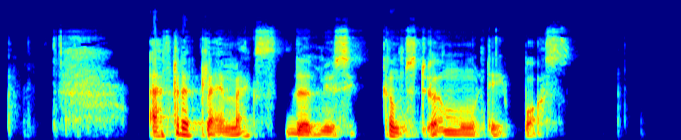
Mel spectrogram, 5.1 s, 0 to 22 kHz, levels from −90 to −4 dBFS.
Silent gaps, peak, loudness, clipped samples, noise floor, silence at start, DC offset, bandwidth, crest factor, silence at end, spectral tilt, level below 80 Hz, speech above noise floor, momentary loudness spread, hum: none; 0 dBFS; -19 LUFS; under 0.1%; -62 dBFS; 0.45 s; under 0.1%; 10 kHz; 20 dB; 0.85 s; -5 dB/octave; -58 dBFS; 43 dB; 16 LU; none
